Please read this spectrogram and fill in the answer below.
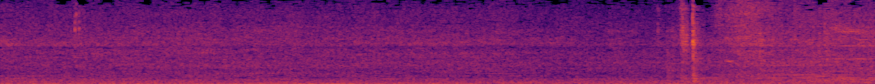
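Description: Steady low outdoor rumble, then a single sharp click about three and a half seconds in as a glass entrance door is pulled open.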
